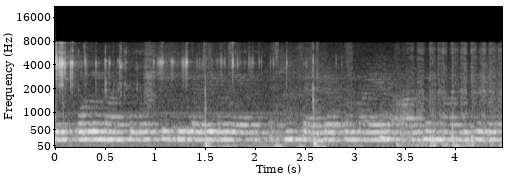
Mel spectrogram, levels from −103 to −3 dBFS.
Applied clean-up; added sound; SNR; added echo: none; Writing; 7 dB; reverberation time 1.0 s.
